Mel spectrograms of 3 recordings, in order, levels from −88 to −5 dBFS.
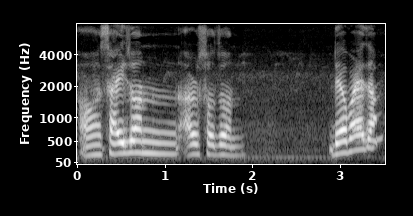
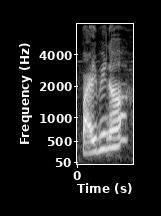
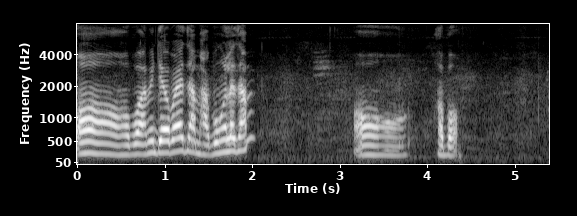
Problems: none marked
